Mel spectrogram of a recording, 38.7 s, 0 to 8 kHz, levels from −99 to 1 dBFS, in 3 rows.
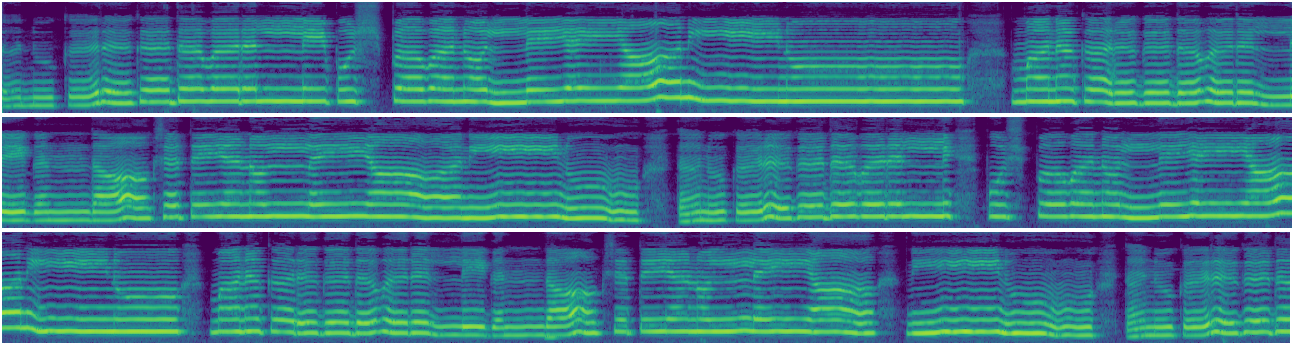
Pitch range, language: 285-330 Hz, English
